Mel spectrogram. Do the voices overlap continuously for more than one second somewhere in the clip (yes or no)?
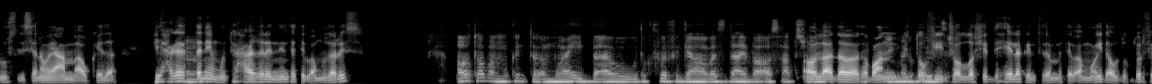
yes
